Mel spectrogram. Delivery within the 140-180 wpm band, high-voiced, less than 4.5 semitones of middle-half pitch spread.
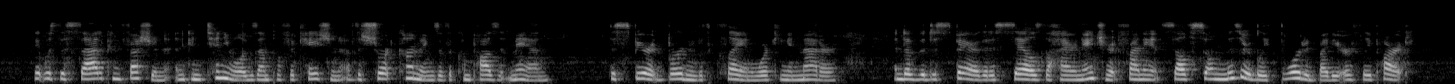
Yes: average, 175 wpm; high, 225 Hz; average, 3.3 semitones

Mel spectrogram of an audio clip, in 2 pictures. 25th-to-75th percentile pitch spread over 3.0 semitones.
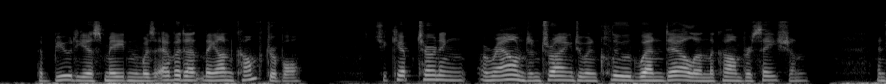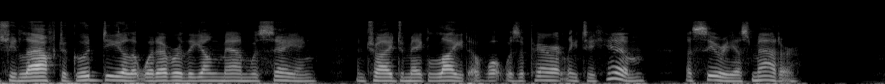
No: narrow, 2.4 semitones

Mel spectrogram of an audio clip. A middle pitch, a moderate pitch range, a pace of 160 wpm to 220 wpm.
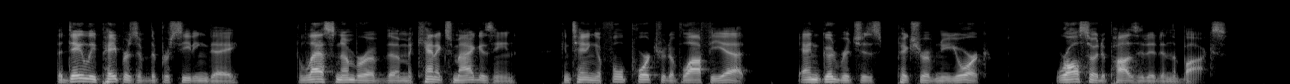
No: low, 100 Hz; average, 4.5 semitones; average, 165 wpm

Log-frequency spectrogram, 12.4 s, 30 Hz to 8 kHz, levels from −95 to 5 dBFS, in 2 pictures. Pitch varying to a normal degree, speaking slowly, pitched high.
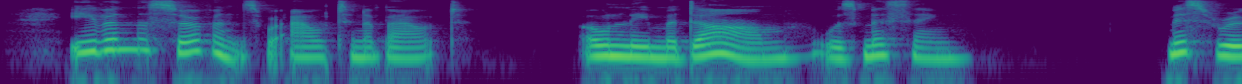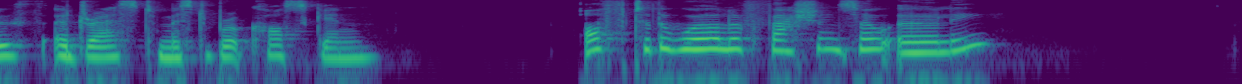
No: wide, 7.2 semitones; slow, 120 wpm; high, 195 Hz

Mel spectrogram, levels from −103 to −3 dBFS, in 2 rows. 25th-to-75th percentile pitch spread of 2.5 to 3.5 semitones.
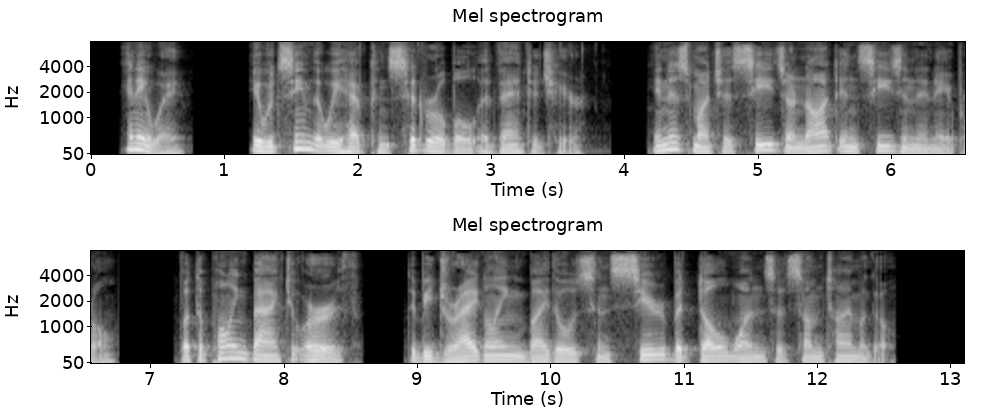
No: average, 4.2 semitones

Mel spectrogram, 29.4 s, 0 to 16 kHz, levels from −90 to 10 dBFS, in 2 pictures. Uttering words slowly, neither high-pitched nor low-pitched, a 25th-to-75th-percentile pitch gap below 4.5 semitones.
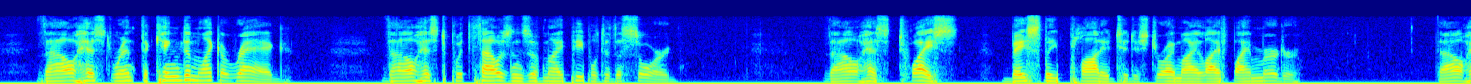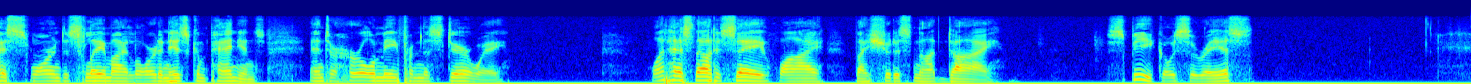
Yes: slow, 120 wpm; medium, 145 Hz; narrow, 2.6 semitones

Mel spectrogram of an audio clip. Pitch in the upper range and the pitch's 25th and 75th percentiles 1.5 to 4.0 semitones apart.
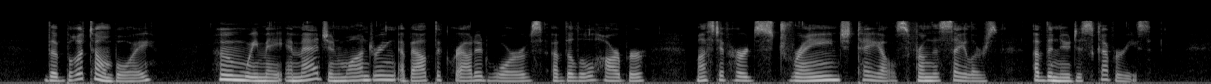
No: medium, 170 Hz; average, 2.9 semitones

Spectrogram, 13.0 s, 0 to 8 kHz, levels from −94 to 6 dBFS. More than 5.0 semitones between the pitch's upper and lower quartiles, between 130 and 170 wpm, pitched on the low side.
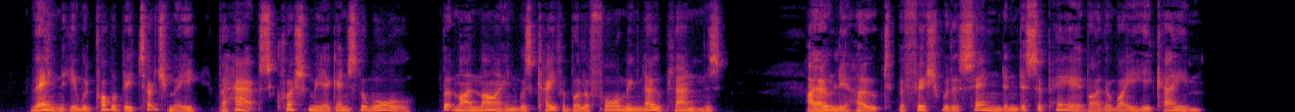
Yes: wide, 5.5 semitones; average, 160 wpm; low, 125 Hz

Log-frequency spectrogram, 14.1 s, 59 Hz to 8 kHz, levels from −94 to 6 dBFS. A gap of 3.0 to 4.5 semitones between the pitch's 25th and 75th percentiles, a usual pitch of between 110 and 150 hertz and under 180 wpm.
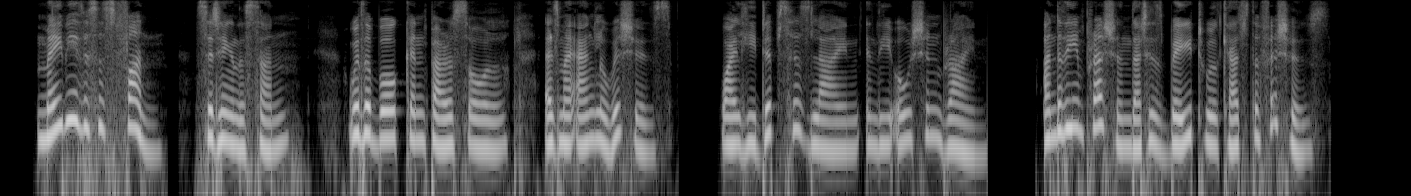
No: average, 4.2 semitones; high, 215 Hz; average, 155 wpm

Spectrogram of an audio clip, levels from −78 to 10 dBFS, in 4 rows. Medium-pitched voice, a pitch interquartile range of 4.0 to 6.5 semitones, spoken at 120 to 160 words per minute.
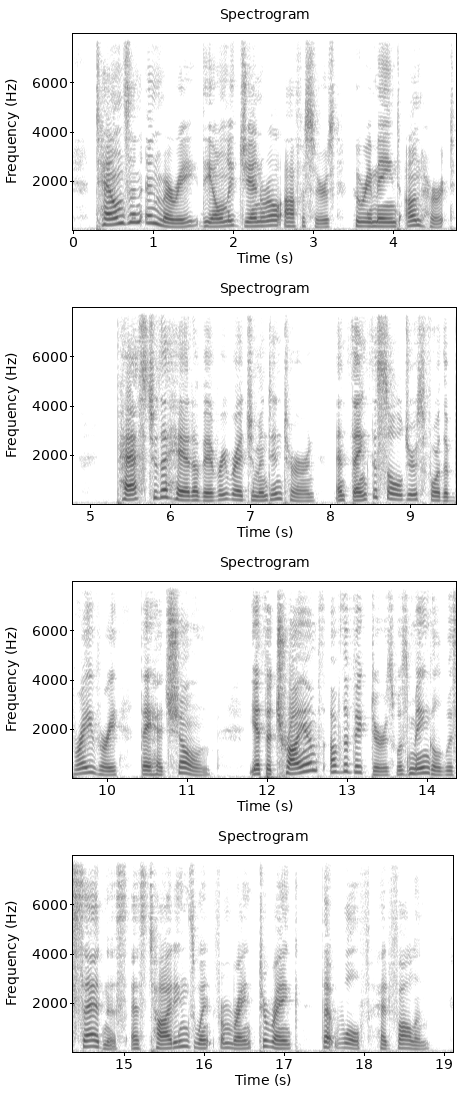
Yes: medium, 180 Hz; average, 4.7 semitones; average, 155 wpm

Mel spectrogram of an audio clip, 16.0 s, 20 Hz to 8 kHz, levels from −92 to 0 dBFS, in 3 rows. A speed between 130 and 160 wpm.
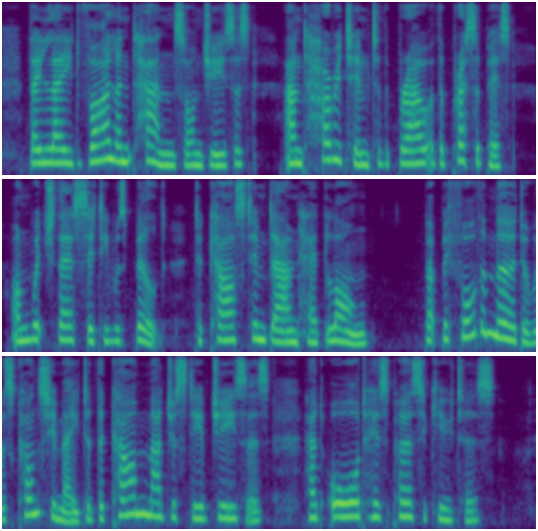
Yes: average, 155 wpm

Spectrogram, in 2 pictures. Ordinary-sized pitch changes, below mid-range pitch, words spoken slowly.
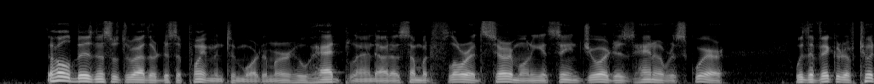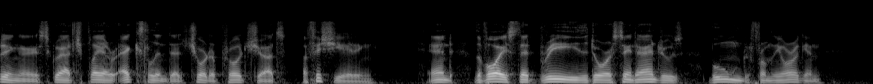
No: average, 4.3 semitones; low, 100 Hz; average, 165 wpm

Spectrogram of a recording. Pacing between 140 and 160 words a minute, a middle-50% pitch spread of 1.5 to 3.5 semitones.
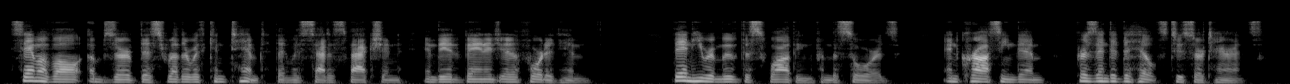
No: average, 150 wpm; average, 4.0 semitones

